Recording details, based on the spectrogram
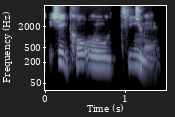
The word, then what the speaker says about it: Chicoutimi: but I believe it's pronounced Chico. You would know this. Uh, Chi is I think Chicoutimi. – Chicoutimi. – Chicoutimi. – Yeah. Chicoutimi. – Chicoutimi. Yeah. – There you go.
